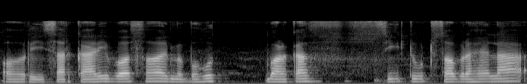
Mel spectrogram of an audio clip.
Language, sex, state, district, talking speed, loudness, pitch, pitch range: Bhojpuri, male, Bihar, Muzaffarpur, 150 wpm, -21 LUFS, 130 Hz, 120-135 Hz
